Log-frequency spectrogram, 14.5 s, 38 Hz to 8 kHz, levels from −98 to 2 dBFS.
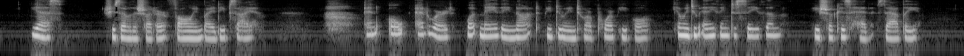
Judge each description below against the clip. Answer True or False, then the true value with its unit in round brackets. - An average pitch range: True (3.5 semitones)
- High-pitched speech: True (230 Hz)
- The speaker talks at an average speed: True (150 wpm)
